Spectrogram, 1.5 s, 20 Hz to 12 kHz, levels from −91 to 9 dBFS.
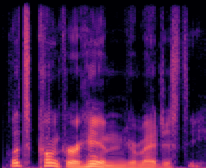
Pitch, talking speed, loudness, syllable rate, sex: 125 Hz, 195 wpm, -16 LUFS, 5.6 syllables/s, male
